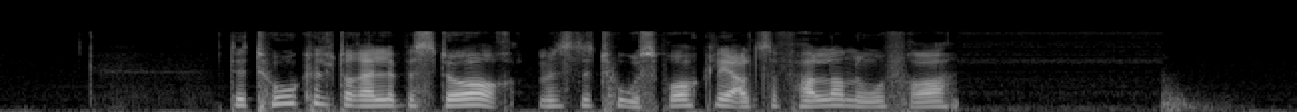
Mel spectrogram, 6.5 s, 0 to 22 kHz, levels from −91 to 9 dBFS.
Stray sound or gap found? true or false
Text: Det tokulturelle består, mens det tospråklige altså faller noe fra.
false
